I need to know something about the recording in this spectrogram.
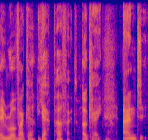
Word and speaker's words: Rohrwacher: She's Italian, and it looks like Alice Rohrwacher, but it's Alice Rohrwacher.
